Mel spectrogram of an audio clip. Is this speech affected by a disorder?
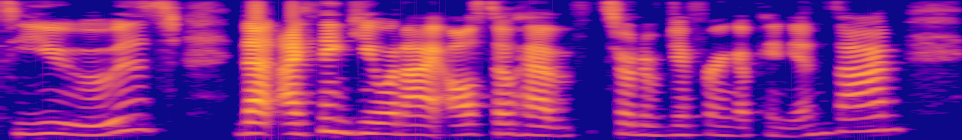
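Yes: bilateral cleft lip and palate; congenital.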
